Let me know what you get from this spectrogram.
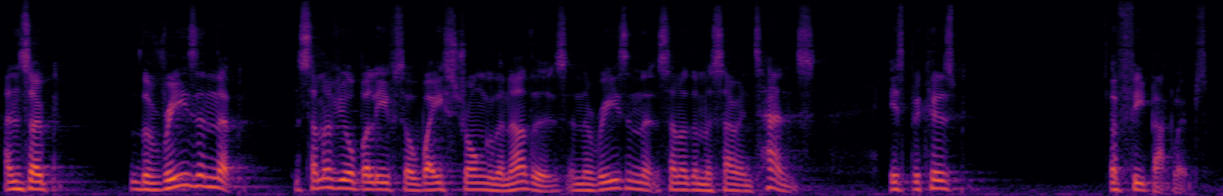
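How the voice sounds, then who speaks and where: Male instructor, mellow and dark tone, steady explanatory lesson delivery. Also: mid-range voice, normal speed. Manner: steady, explains step by step with some repeated words. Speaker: course instructor.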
